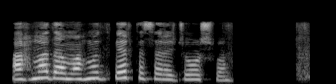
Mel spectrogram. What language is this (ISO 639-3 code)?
pus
